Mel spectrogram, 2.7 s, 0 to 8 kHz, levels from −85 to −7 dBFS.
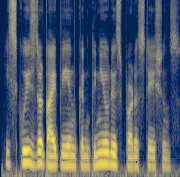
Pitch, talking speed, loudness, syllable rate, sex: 130 Hz, 175 wpm, -17 LUFS, 5.8 syllables/s, male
